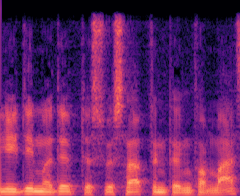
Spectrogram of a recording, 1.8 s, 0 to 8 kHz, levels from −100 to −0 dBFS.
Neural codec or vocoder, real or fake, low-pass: codec, 16 kHz, 0.5 kbps, FunCodec, trained on LibriTTS, 25 frames a second; fake; 7.2 kHz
